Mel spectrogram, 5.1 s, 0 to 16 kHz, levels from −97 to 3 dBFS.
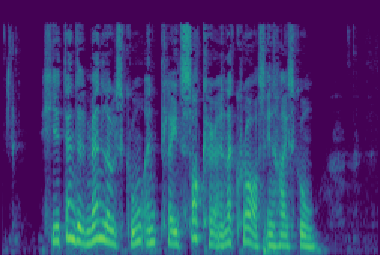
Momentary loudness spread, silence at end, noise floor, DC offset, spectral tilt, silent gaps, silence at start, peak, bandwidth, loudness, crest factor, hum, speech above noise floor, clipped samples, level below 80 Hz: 7 LU; 0.8 s; -68 dBFS; under 0.1%; -5.5 dB/octave; none; 0.1 s; -12 dBFS; 11.5 kHz; -27 LUFS; 16 dB; none; 42 dB; under 0.1%; -54 dBFS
